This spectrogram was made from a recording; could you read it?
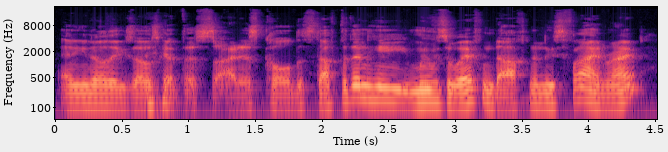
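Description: A man from Canada co-hosting a casual podcast, chatty and quick to laugh, his voice stuffed up from a cold. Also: lowish voice. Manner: chatty, laughs often, rambling with fillers. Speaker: podcast host.

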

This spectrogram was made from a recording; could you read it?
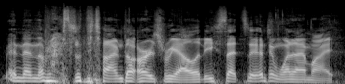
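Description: A man hosting a podcast, chatting casually in an animated, joking way and laughing often. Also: mid-range voice, brisk, noisy background. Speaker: podcast host. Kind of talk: casual chat.

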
